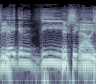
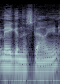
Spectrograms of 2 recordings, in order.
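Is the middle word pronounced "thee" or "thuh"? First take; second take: thee; thuh. First: The middle word is said as "thee". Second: The middle word is said as "thuh". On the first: The speaker calls it right. "Two E's" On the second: The speaker calls it wrong. "It is not"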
